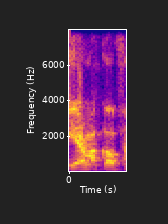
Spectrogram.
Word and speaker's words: Jermakov: I have to tell everybody he spells his last name Jermakov, and I had a brief and very pleasant pronunciation lesson from Sergey before the show.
